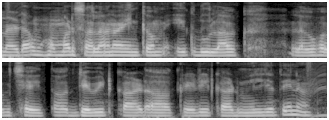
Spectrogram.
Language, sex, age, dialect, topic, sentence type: Maithili, male, 18-24, Southern/Standard, banking, question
